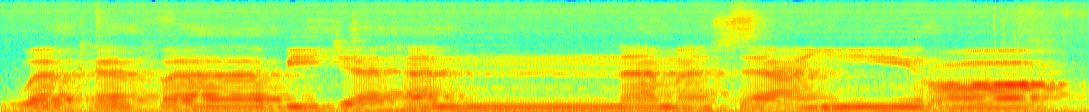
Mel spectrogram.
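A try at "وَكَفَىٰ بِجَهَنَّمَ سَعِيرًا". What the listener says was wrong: Baik, untuk antum jimnya diusahakan untuk tidak mengeluarkan hembusan angin yang terlalu banyak. Ja, bukan seperti itu, tapi ja. Jadi ketika menekan pada makhrajnya, yaitu tengah lidah bertemu dengan langit-langit keras, ini ketika menekan kemudian setelah itu menjauh dari makhrajnya, pas menjauh itu harus dihati-hati.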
